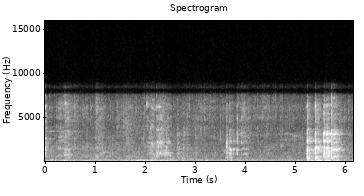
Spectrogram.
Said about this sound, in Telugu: ఒక్క నిమిషం పాటు ఫ్రై అయితే ఈ కారం అవంతా బాగా పడుతుంది రైస్కి, మంచి టేస్ట్ వస్తుంది.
